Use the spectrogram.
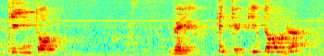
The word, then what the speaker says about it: Kitô: Cách phát âm, mình phát âm theo tiếng Latin, chữ Christus, Christo, mình không đọc chữ S được, thì ngày xưa đã phiên âm thành Kitô.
